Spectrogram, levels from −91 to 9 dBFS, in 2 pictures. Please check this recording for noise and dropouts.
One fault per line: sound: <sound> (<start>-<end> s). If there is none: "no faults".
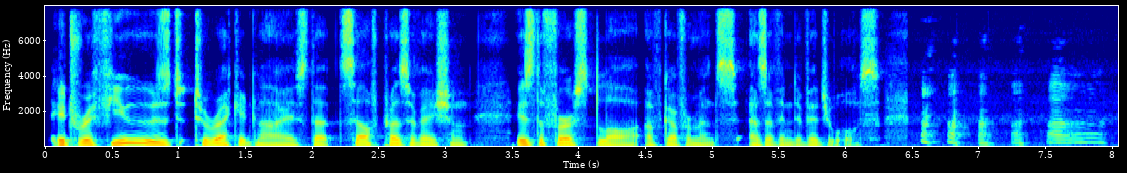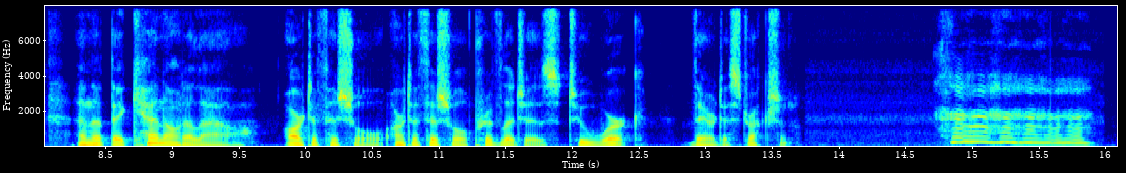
sound: laugh (6.6-8.0 s)
sound: laugh (14.7-15.9 s)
